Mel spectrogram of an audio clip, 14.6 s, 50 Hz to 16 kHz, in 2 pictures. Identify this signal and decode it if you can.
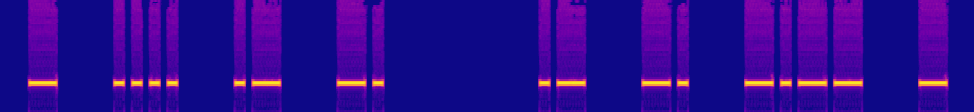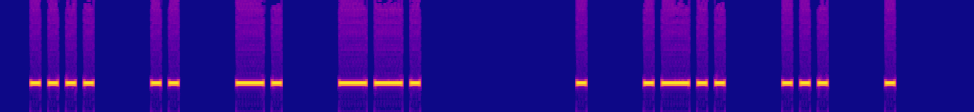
Morse code, heard as a keyed tone, about 18 wpm, spaced as for 12 wpm, 1000 Hz. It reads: THAN ANYTHING ELSE
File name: qotdfiles / 12wpm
